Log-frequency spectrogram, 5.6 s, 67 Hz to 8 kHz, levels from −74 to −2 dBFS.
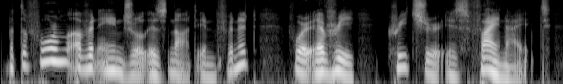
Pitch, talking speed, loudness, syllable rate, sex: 135 Hz, 150 wpm, -21 LUFS, 5.0 syllables/s, male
